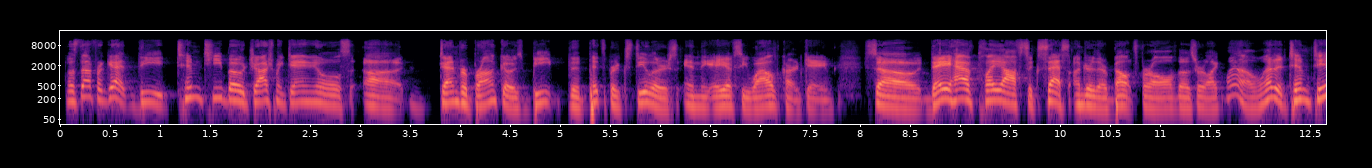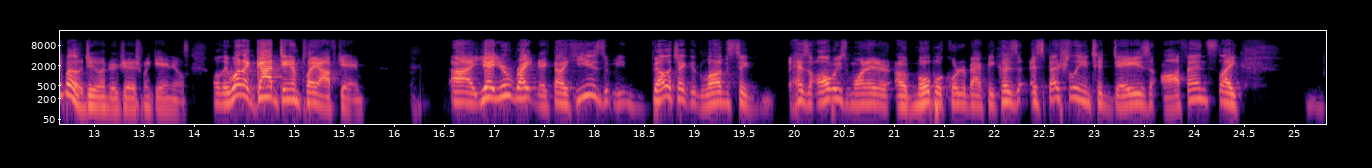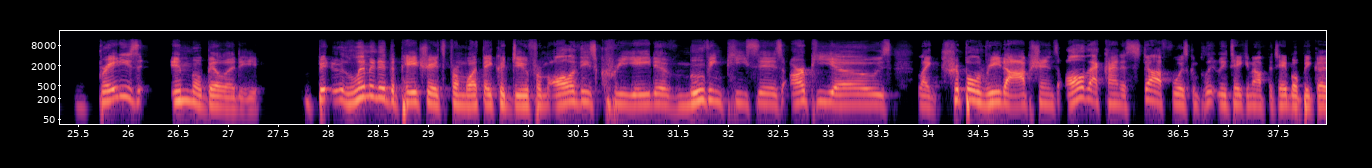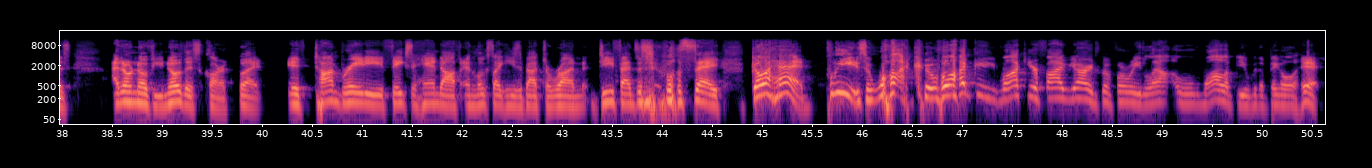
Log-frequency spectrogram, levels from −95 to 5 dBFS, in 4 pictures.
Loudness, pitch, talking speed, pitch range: -24 LUFS, 150 Hz, 180 wpm, 130-175 Hz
